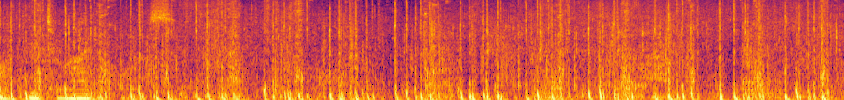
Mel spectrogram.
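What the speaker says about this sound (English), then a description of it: "Lord Sakai taught me to ride a horse" Horse hooves clip-clop steadily at a riding gait in the video game Ghost of Tsushima, a continuous rhythmic patter throughout, with occasional voices in the background.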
